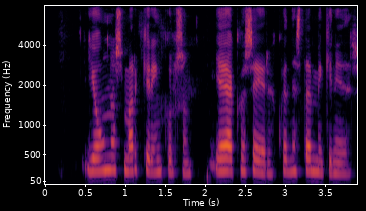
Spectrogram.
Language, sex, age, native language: Icelandic, female, 30-39, Icelandic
